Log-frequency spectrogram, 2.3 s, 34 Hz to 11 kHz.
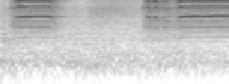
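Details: TA Racing high-pressure fuel pump for a Suzuki FU150 injection, the owner's own working unit bench-powered as a reference during repair of a friend's pump that would not run (suspected sticking inside): two short bursts of clean, high buzzing whine, steady while powered, no rattle or stutter; pump sounds healthy.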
